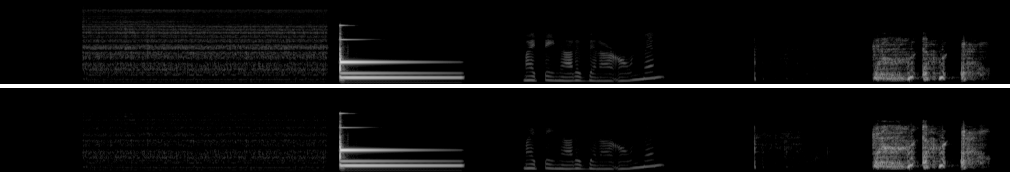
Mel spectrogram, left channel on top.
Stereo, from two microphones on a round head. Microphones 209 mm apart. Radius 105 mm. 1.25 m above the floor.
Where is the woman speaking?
85° left.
